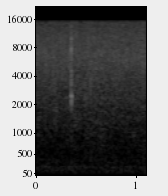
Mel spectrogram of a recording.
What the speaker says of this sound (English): we are starting to get some frozen rain, some hail coming down.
